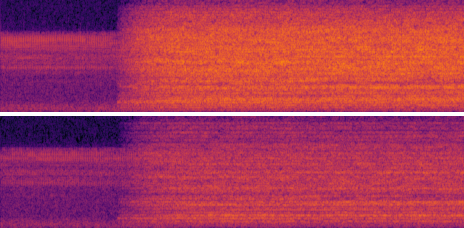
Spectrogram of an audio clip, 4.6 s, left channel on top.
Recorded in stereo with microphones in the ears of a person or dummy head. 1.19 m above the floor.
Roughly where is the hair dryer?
Left.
